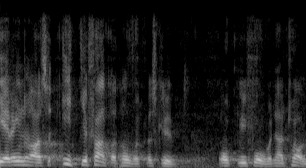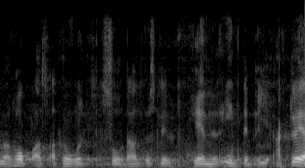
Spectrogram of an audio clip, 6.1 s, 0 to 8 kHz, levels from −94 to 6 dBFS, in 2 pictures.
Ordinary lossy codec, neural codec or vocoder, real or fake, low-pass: none; codec, 24 kHz, 3 kbps, HILCodec; fake; 7.2 kHz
